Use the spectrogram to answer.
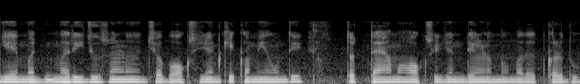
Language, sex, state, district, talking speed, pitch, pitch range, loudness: Garhwali, male, Uttarakhand, Tehri Garhwal, 165 wpm, 110 Hz, 105-115 Hz, -16 LUFS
